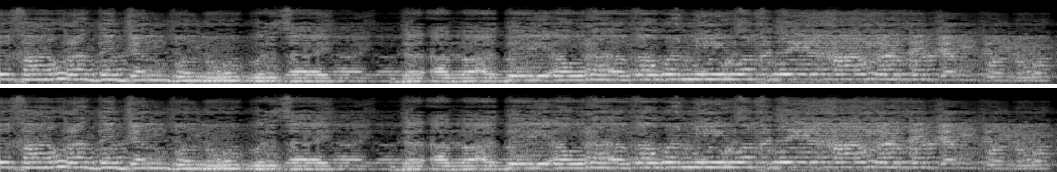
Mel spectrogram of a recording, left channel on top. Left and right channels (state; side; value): identical; both; correlation 1.00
